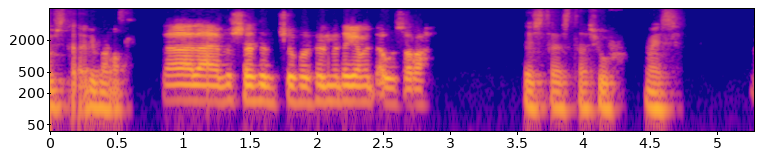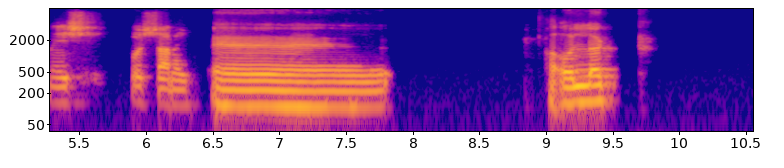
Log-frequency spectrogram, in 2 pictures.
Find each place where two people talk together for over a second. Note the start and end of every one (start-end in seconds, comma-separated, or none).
none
